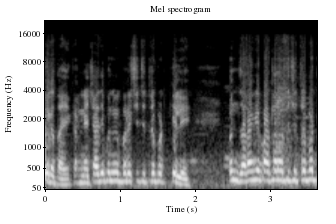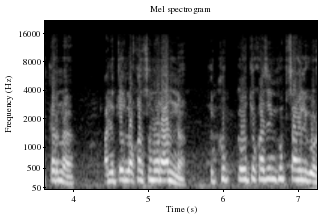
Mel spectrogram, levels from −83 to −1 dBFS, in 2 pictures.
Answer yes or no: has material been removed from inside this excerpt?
no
